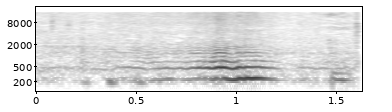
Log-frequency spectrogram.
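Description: Honey bees buzz steadily at the hive in a dense, close drone that swells slightly in the middle and carries on without a break.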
